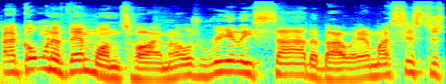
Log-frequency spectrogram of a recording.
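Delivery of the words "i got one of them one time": ordinary talk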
